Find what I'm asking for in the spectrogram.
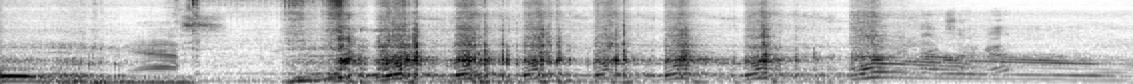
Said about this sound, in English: Ferrari cold start.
